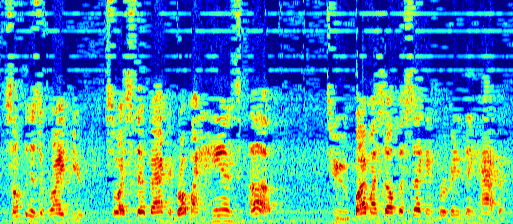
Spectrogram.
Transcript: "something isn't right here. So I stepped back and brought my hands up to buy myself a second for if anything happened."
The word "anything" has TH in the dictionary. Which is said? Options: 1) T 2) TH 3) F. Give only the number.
2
